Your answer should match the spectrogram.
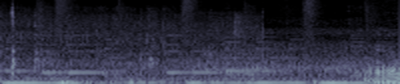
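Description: Background music, a few soft sustained notes, over a low steady rumble.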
